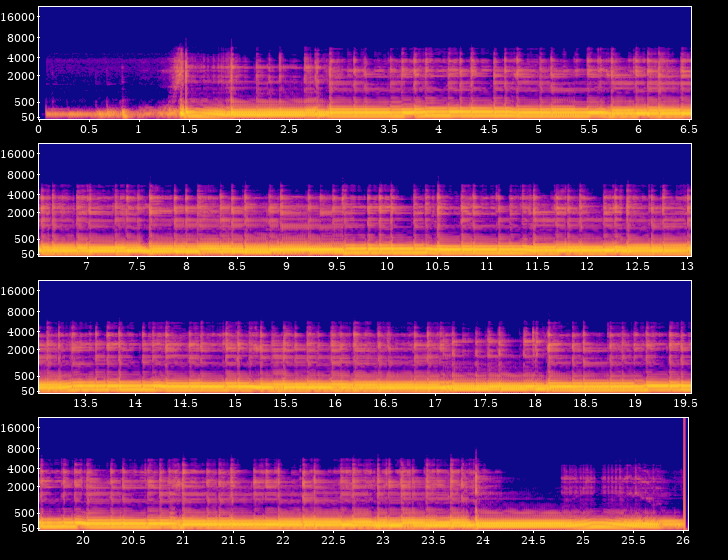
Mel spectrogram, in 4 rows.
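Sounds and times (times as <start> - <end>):
rock bass guitar: 0.1 - 26.0.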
